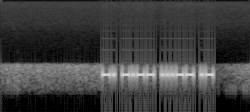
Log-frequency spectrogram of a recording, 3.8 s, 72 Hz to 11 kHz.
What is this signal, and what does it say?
Morse code, heard as a keyed tone, about 30 wpm, 390 Hz. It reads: NY3A
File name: contests / CW-SS-k5tr- -2200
